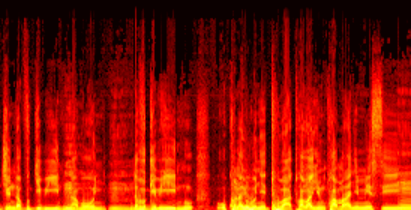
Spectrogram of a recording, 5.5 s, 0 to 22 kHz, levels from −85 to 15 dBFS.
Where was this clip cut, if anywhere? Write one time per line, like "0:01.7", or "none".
none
